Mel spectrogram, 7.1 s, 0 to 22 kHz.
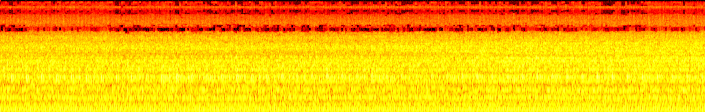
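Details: Hyundai Tiburon, Hyundai/Kia 2.0 MPI G4GC 143 hp engine, cold idle: light, fairly regular knock about three per second over a deep steady hum; disappears when the engine is at operating temperature; owner suspects piston slap, not confirmed.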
